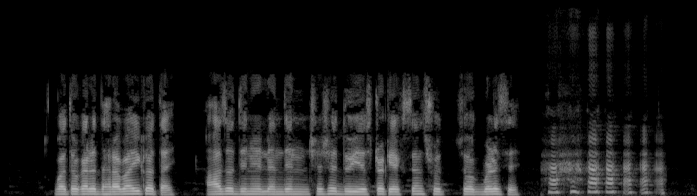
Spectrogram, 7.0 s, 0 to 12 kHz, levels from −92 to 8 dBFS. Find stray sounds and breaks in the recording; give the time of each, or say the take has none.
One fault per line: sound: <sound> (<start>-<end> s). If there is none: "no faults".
sound: laugh (5.4-6.7 s)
